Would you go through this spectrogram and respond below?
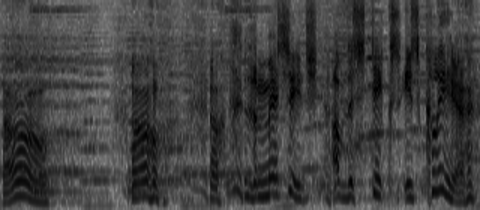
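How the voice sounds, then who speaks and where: A man voicing a nervous court wise man in an animated Bible story, hesitant and evasive as he gives an ominous reading. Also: high-pitched, very slow, over music, full character voice.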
